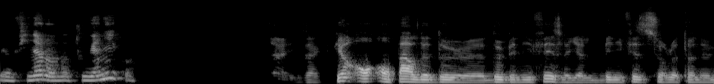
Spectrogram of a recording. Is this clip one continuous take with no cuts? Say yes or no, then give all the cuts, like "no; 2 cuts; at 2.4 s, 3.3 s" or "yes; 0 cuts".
no; 1 cut; at 3.3 s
